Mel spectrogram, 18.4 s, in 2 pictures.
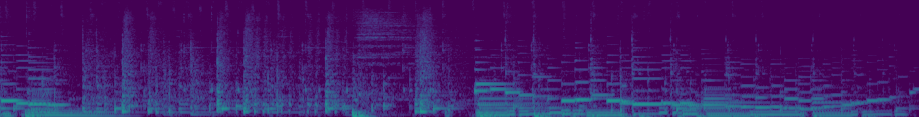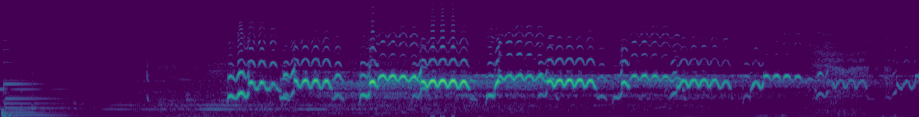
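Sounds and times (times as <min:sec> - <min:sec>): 
common loon calls: 0:11.4 - 0:18.3.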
